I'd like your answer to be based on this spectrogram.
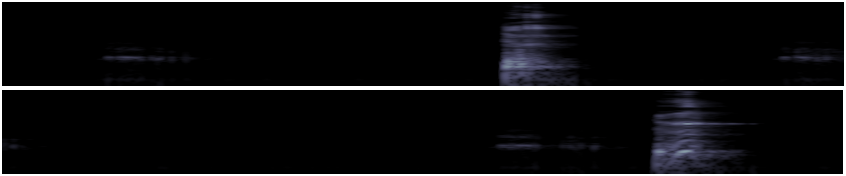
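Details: Quiet intake sounds, then two sharp, loud hiccups a few seconds apart in a quiet room; described as painful, fast and deep hiccups.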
